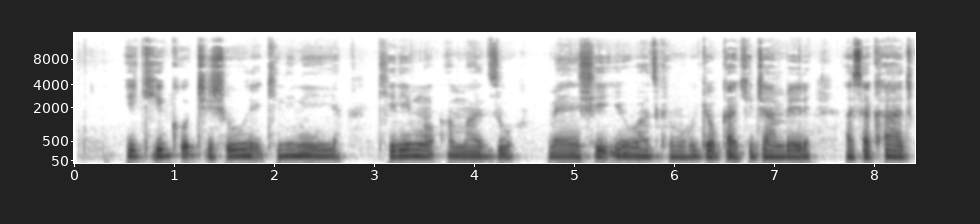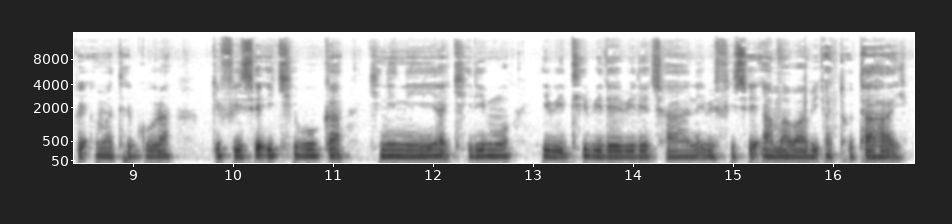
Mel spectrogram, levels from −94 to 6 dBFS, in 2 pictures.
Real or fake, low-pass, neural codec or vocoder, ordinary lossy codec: real; 14.4 kHz; none; MP3, 64 kbps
